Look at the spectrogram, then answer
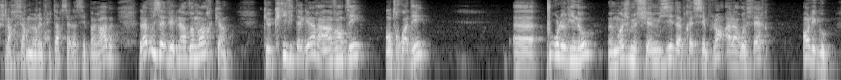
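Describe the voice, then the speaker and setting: Long, frequent pauses break up a man's high-pitched speech, which moves at a fairly slow pace with lively intonation. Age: 40s. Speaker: Lego builder and collector. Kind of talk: casual chat.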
